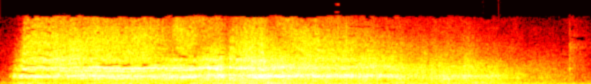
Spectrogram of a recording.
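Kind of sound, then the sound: vehicle, car skidding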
